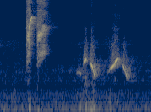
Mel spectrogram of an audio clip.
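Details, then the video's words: Natural song of a young Bornean leafbird, not yet mimicking: two high buzzy notes, then two slurred rising-and-falling whistles. "Suara asli alam cucak ijo kalimantan"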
